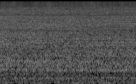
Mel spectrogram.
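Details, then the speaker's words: Mini Cooper Clubman AC recharge after repairing a refrigerant line worn through by the axle: steady loud high hiss with no low rumble as refrigerant rushes into a system with practically no pressure. "there's practically no pressure so we're gonna start filling it up"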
